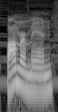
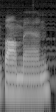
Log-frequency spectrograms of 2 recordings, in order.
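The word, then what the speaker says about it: Bomb Man: Even though it's written in katakana as Bomberman, phonetically, it's supposed to be Bombman.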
